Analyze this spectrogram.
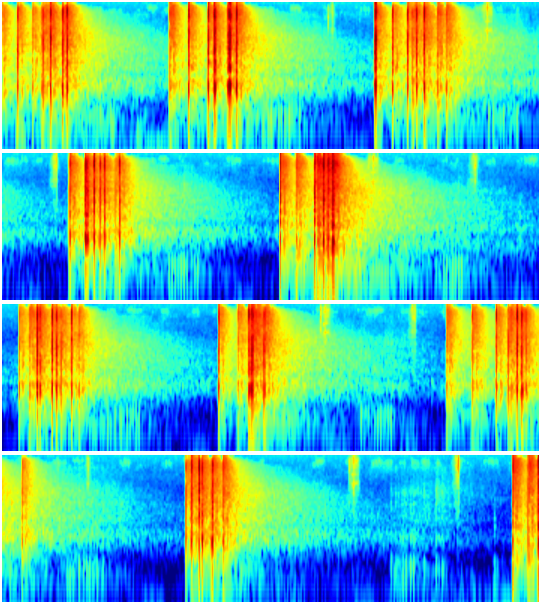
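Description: Aerial fireworks going off in a steady sequence: about ten bursts, roughly every three seconds. Each burst is a quick cluster of sharp bangs followed by a fading echo.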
